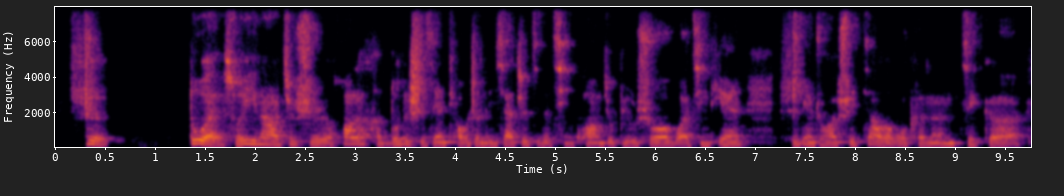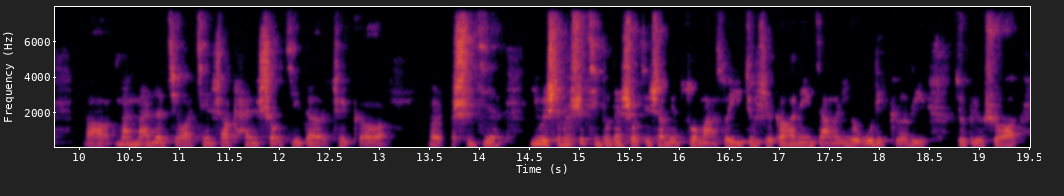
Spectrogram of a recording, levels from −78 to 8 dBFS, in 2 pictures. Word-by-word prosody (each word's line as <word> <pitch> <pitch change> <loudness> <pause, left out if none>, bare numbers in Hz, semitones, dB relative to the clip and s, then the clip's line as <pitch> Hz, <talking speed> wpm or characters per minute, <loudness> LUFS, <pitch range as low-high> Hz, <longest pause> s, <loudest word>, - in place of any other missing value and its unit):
是。 - - 0 0.8
对， 225 -2 +6
所 170 +1 +4
以 210 0 +2
呢， 185 -3 +2
就 175 +1 0
是 170 -3 +1
花 200 - 0
了 195 0 +1
很 195 - -7
多 175 - -3
的 185 0 -4
时 150 - +6
间 160 +1 -2
调 160 - -3
整 170 -2 -3
了 140 - -5
一 135 - -7
下 160 +3 0
自 180 +3 -2
己 180 - -7
的 135 - -9
情 - - +3
况， - - -3
就 140 0 -5
比 140 - -12
如 - - -7
说 155 +2 +1
我 - - -1
今 150 - -1
天 170 +2 -3 0.3
10 165 - -4
点 160 - -3
钟 165 +1 -6
要 160 - -1
睡 160 +2 +1
觉 200 - 0
了， 135 -3 -1
我 140 - -6
可 140 +2 -6
能 140 -1 -4
这 165 +4 -3
个 160 - -3 0.5
啊， - - -4
慢 195 -1 -1
慢 180 -3 -2
地 - - -1
就 - - +1
要 - - -4
减 140 0 -3
少 140 - -1
看 - - -5
手 - - +5
机 - - -5
的 - - -4
这 - - -3
个， - - -5 0.4
呃 - - -3
时 145 - +9
间， 155 0 -2 0.3
因 205 - -2
为 215 - +5
什 210 -2 +10
么 180 - -1
事 220 +6 +7
情 240 -8 +1
都 185 - -4
在 180 0 -2
手 165 -4 +7
机 145 - -6
上 165 +2 +5
面 155 -1 -5
做 155 +2 -3
嘛， 150 -2 -3
所 155 - -4
以 160 +1 -2
就 160 0 -3
是 160 -1 -1
刚 155 +1 -1
刚 165 0 -1
您 150 0 -4
讲 - - -2
了 - - -5
一 150 - -7
个 155 - 0
物 205 +7 0
理 175 - -3
隔 - - -7
离， 70 - -7 0.3
就 160 - -3
比 155 - -8
如 155 - -5
说 160 0 0
160 Hz, 285 characters per minute, -24 LUFS, 155-180 Hz, 0.8 s, 什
